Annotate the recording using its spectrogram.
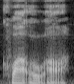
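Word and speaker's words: Quaoar: Quawa. It looks like it should rhyme with jaguar. And many people pronounce it that way, but the correct way is softer, more musical. Qua o r.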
